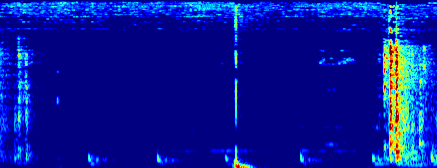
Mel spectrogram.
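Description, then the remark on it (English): A door in a suite opens with a sharp latch click as a man enters the room, amid a series of soft wooden thunks and creaks, fairly quiet, ending in a louder rustling bump. No one speaks. “Now the clouds were beginning to lift, and at the same time, the door opened in the suite and the silhouetted figure of a man entered the room.”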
